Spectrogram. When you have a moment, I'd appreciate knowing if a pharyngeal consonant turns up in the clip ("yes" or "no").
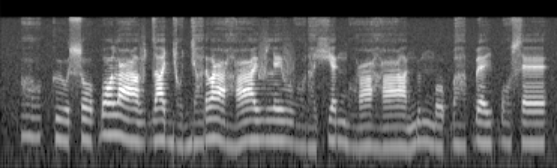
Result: yes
